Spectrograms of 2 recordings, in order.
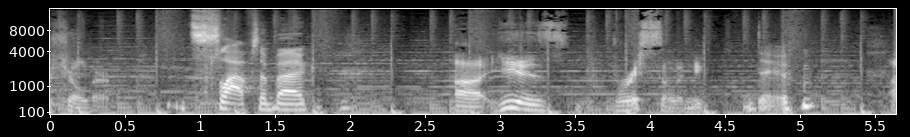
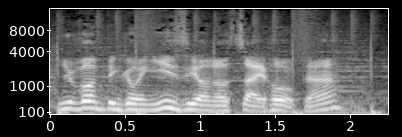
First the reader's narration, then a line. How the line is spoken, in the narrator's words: laugh, says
